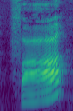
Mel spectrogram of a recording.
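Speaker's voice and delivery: "fa" loud, with a long rising vowel; blended sounds. Shown as a demonstration. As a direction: draw out the syllable "fa". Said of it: "je vois feu avec A".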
